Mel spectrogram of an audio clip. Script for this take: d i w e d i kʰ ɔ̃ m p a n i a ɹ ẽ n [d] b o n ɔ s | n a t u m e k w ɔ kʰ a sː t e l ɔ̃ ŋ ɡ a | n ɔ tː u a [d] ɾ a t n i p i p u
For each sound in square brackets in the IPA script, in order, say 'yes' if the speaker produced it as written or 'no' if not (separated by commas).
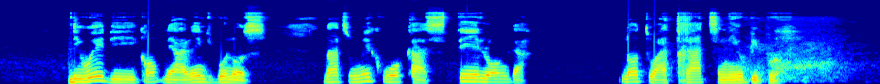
no, no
